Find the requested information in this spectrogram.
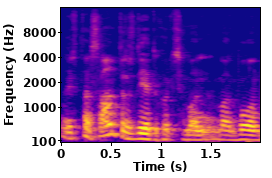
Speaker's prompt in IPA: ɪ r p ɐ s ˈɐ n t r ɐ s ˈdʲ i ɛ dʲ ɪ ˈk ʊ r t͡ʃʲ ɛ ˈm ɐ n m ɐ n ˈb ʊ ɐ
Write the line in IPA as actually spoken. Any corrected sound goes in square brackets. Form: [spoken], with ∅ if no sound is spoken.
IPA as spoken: ɪ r [t] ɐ s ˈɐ n t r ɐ s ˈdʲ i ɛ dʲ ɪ ˈk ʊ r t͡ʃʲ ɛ ˈm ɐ n m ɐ n ˈb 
